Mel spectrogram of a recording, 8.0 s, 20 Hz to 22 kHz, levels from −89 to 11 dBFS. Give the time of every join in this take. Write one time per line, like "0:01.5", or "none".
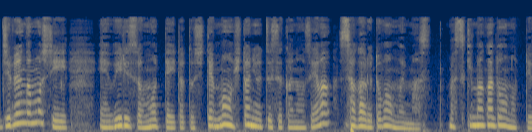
0:06.6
